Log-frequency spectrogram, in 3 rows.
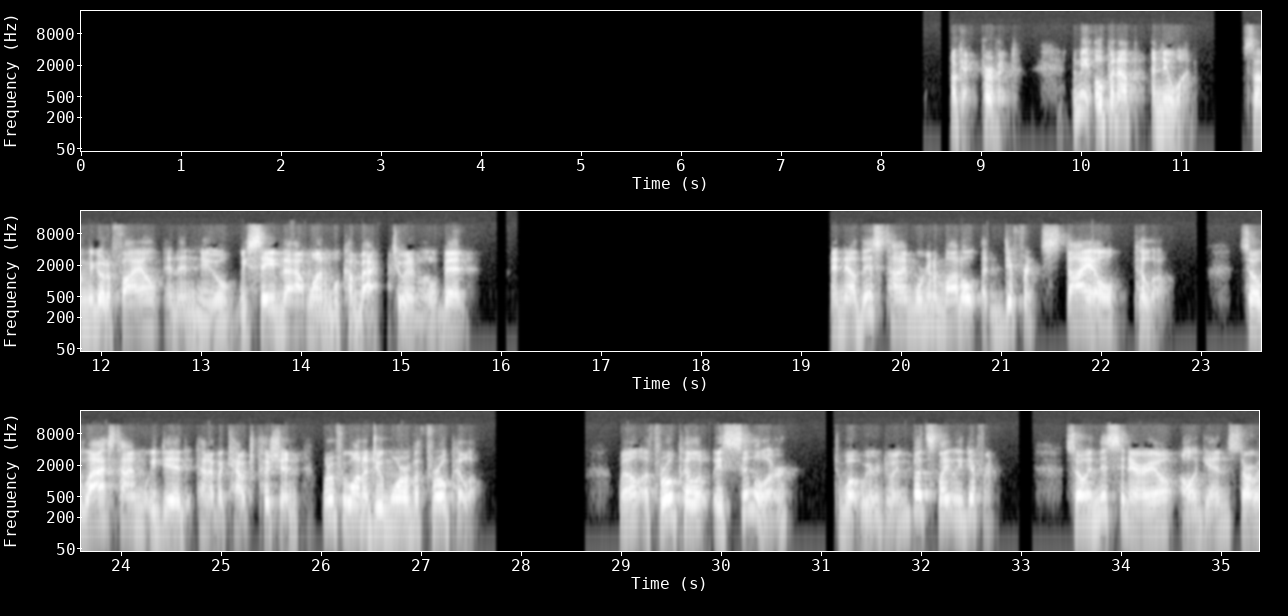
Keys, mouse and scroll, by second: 0.1-0.6 typing, 1.3 Return, 1.7 typing, 3.2 click, 3.3 click, 4.2 click, 4.8-8.0 typing, 9.6-10.4 typing, 11.1 click, 13.8 click, 17.6 click, 25.4-30.5 drag, 32.2 click.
